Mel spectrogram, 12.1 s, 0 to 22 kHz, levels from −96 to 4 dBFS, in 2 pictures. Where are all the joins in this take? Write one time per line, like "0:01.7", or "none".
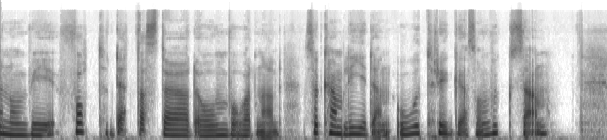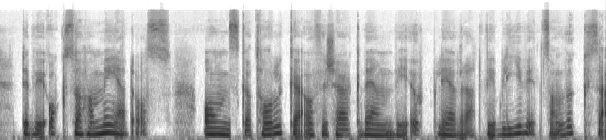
0:03.4
0:04.7
0:06.4
0:08.4
0:09.1
0:09.7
